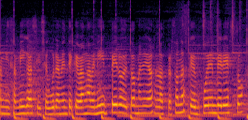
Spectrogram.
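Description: A woman's fairly high, flat, monotone voice at a moderate pace, with faint music in the background. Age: 60s. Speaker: patient. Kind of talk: testimony.

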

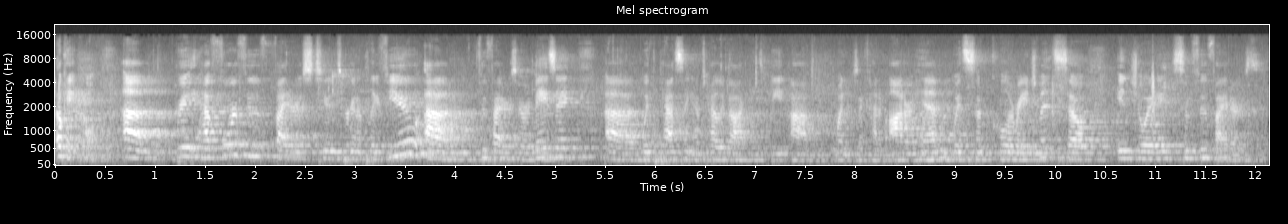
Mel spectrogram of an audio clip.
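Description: A woman speaks at a fairly quick pace with ordinary pitch variation, over noticeable background noise and audible room echo. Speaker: program director or host. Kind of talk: stage announcement to the audience. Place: stage. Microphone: handheld.

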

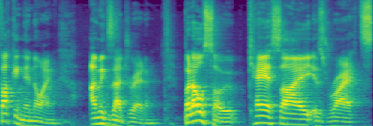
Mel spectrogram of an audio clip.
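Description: A male speaker keeps a moderate pace with quiet all around. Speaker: reaction streamer. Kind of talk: casual commentary. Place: home room.

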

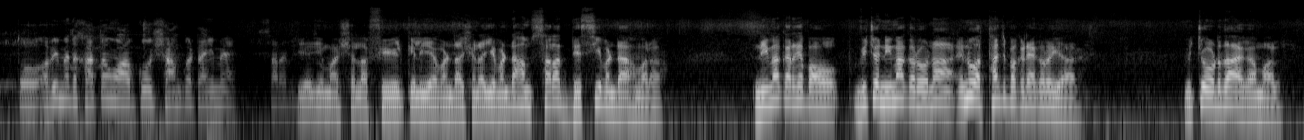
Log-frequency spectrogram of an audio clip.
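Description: Talking at a fairly slow pace, a man with a high pitch and a bright, sharp tone uses lively intonation, the sound dry with no echo. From Pakistan, Punjab (Bahawalpur district); Punjab, Pakistan. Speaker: cattle farmer and vlogger. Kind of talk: walkthrough video tour with sales pitch. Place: farm. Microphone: phone near.

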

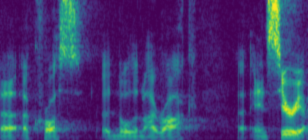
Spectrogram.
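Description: At a fairly slow pace, a man speaks in a monotone, flat way with an Australian accent. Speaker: politician. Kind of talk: parliamentary speech. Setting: parliament chamber. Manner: formal. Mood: serious, earnest. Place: hall.

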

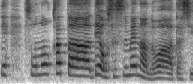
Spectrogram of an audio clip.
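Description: Her pitch swinging very widely, a woman speaks in an animated tone. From Japan. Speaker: dancer and channel host; channel host. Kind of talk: live stream casual talk. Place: home room. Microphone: webcam.

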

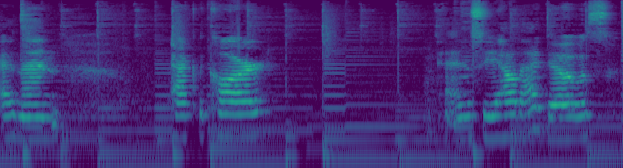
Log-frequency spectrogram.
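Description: A woman at a very slow pace, with faint music in the background. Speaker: travel vlogger. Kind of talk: casual vlog chat. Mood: cheerful, chatty. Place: home room. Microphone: phone near.

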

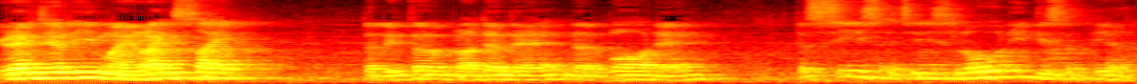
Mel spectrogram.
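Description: A man talks at a fairly slow pace with ordinary pitch variation. Strong room echo and light background noise are present. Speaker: retiree giving product testimonial. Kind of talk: testimony. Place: hall.

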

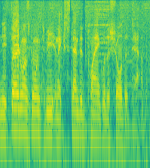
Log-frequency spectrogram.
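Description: Faint background music and a dry sound with no echo. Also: man. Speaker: personal trainer. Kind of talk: tutorial. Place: open country. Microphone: lapel.

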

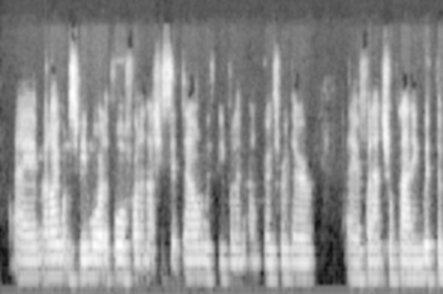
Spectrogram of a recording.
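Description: Over a quiet background, a woman with a very deep, low voice speaks very fast in a monotone, flat way. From London, England. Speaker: financial advisor; presenter. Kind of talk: presentation to a workshop group. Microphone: video call.

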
